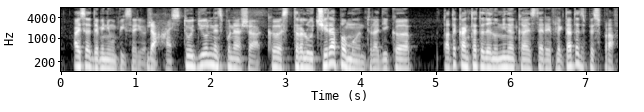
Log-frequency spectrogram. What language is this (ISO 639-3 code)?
ron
